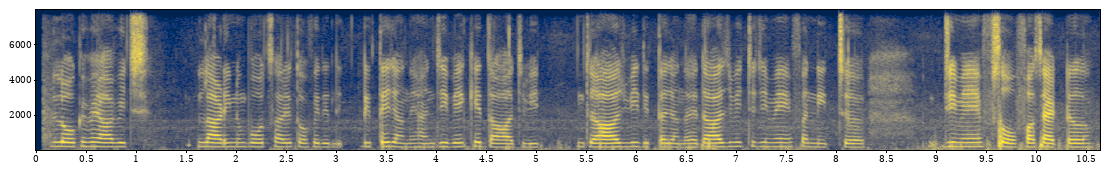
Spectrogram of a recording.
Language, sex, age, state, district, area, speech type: Punjabi, female, 18-30, Punjab, Mohali, urban, spontaneous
